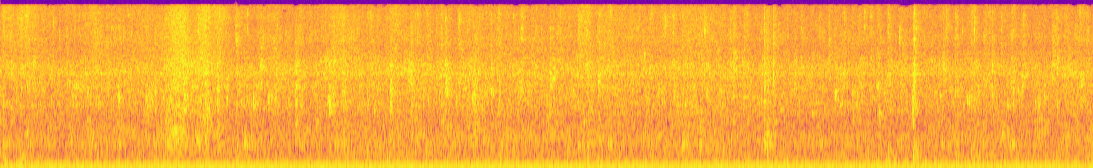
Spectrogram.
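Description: Water trickling and splashing steadily down through aquaponic grow towers, with a constant low hum beneath and a few faint ticks.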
